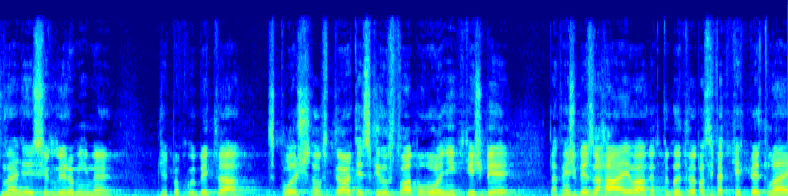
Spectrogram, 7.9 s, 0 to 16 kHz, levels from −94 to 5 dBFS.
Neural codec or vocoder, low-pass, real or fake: codec, 44.1 kHz, 3.4 kbps, Pupu-Codec; 14.4 kHz; fake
